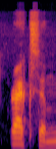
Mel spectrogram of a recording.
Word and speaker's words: Wrexham: Master, It's pronounced welcome back. Wrexham? Wrexham, yeah.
